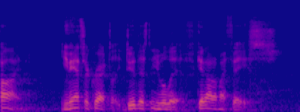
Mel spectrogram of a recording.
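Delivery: put-on exasperated, fed-up, had-enough tone. Retelling a bible story, voicing the reply to the law expert, mock-frustrated.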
